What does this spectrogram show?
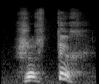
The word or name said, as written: ʒɯftɯx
